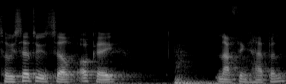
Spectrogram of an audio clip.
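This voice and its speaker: A man is speaking. He has an Israeli accent. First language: Hebrew. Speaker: online commentator. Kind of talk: casual monologue. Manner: halting.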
